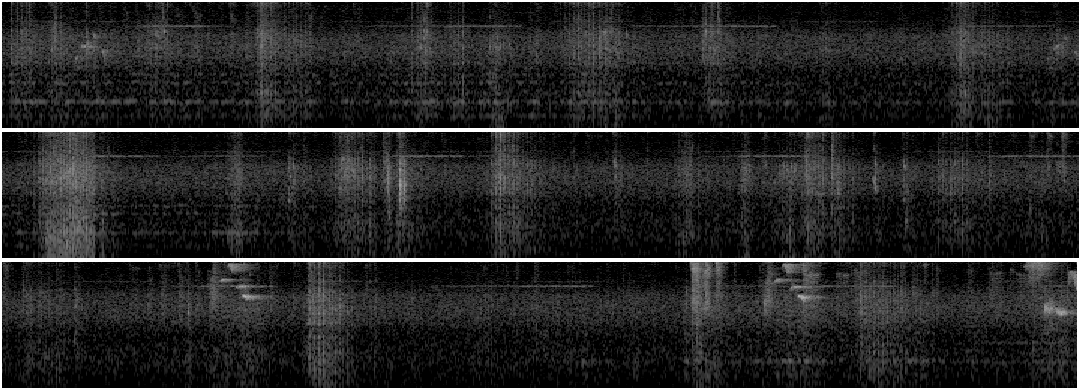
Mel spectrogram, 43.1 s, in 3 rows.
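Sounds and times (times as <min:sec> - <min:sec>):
bird chirping: 0:00.8 - 0:03.7, 0:26.9 - 0:29.4, 0:30.5 - 0:32.4, 0:37.8 - 0:43.0.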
